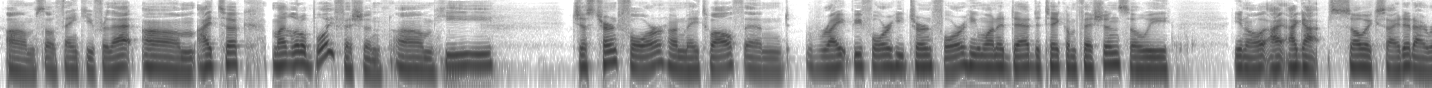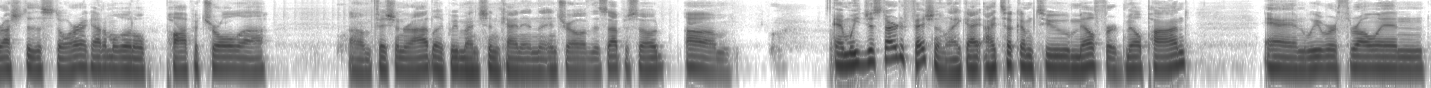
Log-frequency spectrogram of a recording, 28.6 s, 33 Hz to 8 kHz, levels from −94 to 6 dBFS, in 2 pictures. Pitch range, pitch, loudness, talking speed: 110-130 Hz, 120 Hz, -25 LUFS, 185 wpm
